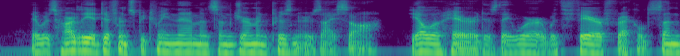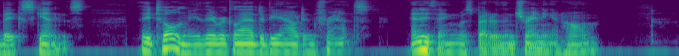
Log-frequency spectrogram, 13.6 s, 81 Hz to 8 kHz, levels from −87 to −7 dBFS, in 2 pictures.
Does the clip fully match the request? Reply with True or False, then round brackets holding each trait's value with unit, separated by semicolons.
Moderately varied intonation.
False (1.7 semitones)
